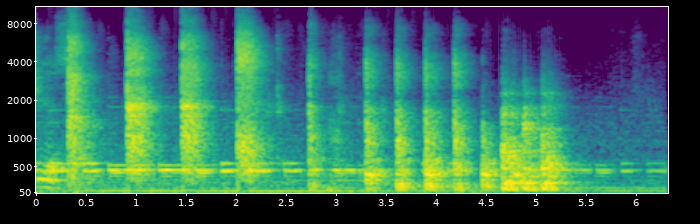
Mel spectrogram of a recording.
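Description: Hand claps keeping time over music: four slow claps about half a second apart, then a quicker run of about four a second that breaks off about a second before the end.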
